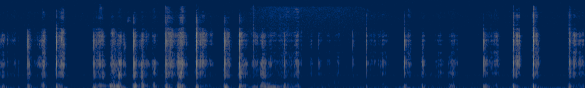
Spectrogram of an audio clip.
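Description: A single long nail taps and scratches the top of a flat, hollow brown printed cardboard box. About two dozen quick, dry taps each land with a hollow low thump and a bright clicky tip. A short scratchy rasp runs across the surface midway before the light, uneven tapping resumes.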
